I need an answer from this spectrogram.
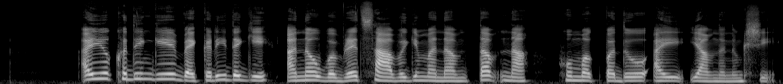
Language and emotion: Manipuri, happy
